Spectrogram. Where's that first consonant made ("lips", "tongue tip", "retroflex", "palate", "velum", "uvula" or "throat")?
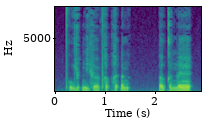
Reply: lips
